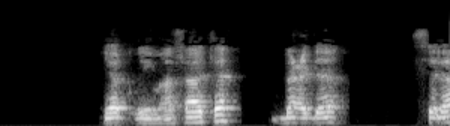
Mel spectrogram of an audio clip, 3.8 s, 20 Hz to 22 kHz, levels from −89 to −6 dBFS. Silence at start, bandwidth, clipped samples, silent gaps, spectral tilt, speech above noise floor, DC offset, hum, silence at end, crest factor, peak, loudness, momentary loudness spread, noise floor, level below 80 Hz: 0.9 s; 8.4 kHz; under 0.1%; none; -6 dB/octave; 68 dB; under 0.1%; none; 0 s; 18 dB; -4 dBFS; -21 LUFS; 17 LU; -88 dBFS; -60 dBFS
